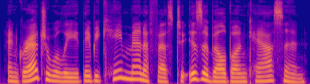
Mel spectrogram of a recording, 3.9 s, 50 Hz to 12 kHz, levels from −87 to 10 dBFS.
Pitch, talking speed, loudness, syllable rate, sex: 195 Hz, 125 wpm, -17 LUFS, 4.9 syllables/s, female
